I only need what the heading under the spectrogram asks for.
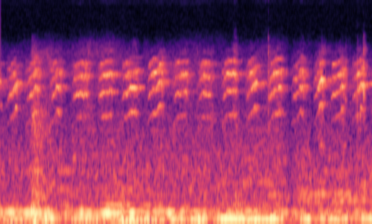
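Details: Unidentified bird singing somewhere among trees: a fast series of thin, high chirping notes repeated steadily, faint and partly masked by a low rumbling hum.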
